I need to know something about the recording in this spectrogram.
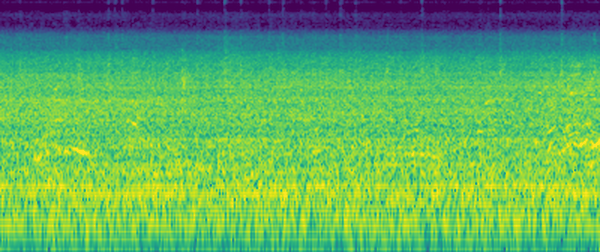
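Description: Indistinct voices over a steady, even background noise that runs without a break.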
